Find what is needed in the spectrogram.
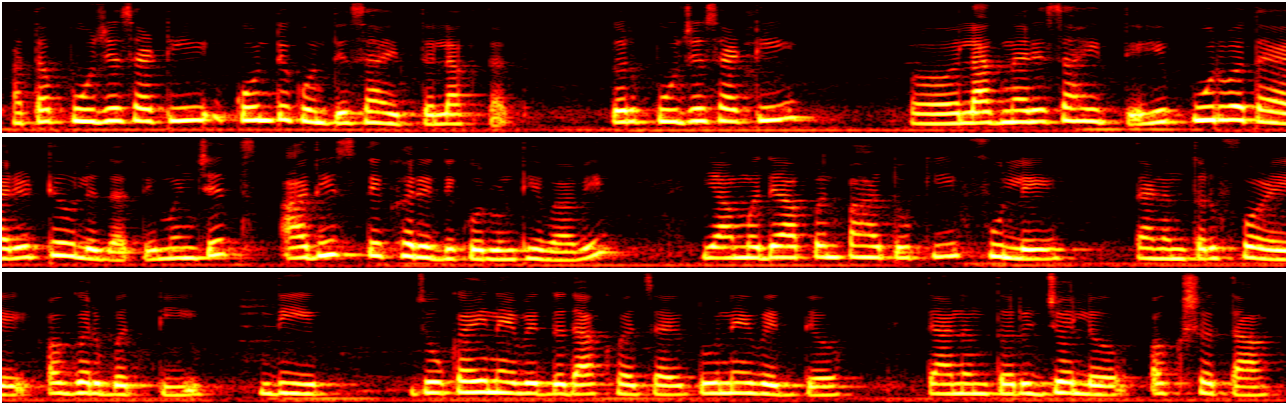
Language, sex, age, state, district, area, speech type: Marathi, female, 18-30, Maharashtra, Osmanabad, rural, spontaneous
